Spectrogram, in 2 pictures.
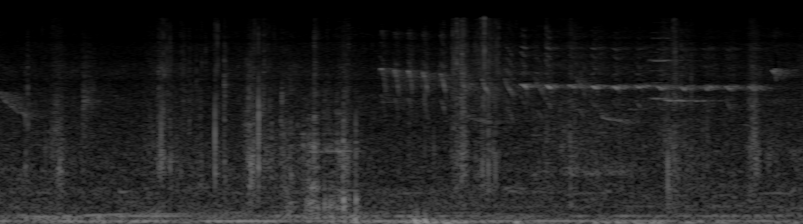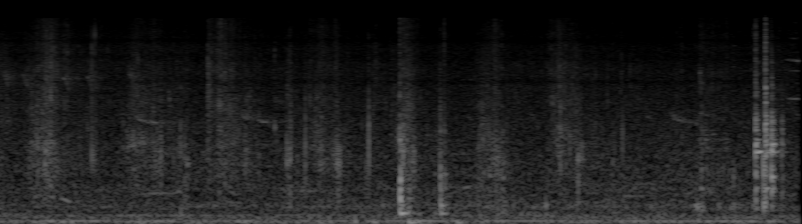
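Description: Footsteps through grass as someone walks, with a high whistled bird call about three to five seconds in.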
